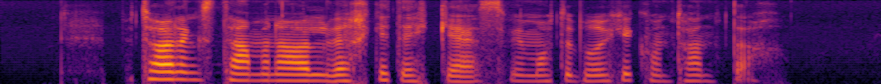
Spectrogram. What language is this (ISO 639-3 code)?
nor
